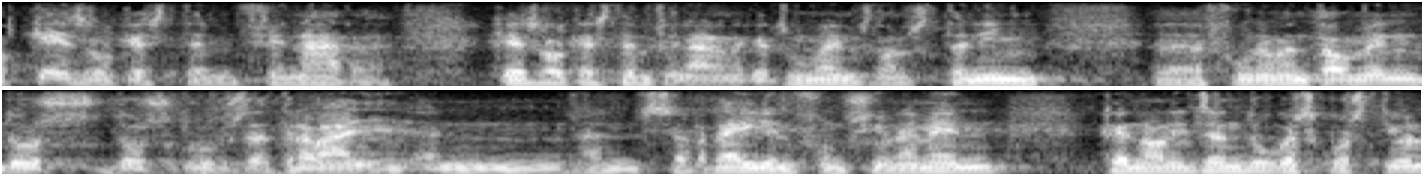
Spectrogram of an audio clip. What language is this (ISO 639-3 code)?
cat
